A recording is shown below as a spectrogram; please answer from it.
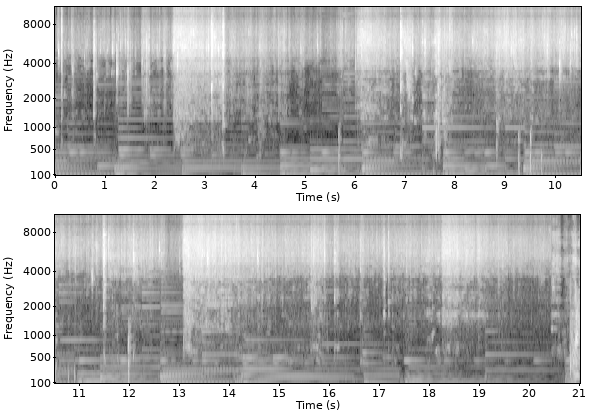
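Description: Khesari lentil paste fries and is turned over in a pan, with soft intermittent sizzling and occasional scrapes under louder background music.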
